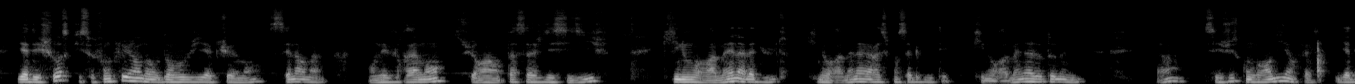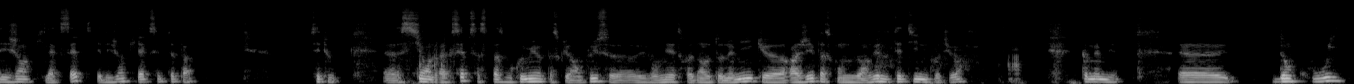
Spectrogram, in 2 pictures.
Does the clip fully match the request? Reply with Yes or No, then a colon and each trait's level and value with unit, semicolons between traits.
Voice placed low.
Yes: low, 115 Hz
